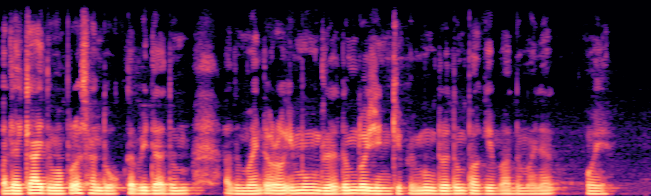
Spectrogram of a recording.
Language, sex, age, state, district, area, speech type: Manipuri, male, 18-30, Manipur, Bishnupur, rural, spontaneous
